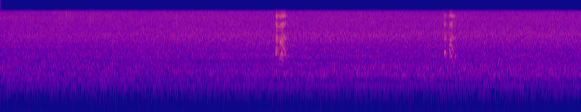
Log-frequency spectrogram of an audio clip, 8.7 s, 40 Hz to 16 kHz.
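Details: Baby girl with hiccups, as usual after feeding a lot: two brief, sharp hiccups about 2.5 seconds apart over steady room noise.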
